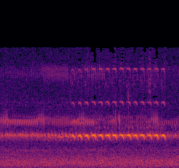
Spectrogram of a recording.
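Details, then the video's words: A single cricket at night over a soft high chorus, giving a fast pulsed trill of about a dozen evenly spaced chirps in under a second. "Soothing Cricket Sounds"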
